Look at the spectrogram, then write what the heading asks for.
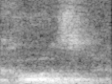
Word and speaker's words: cos: we write cos and this time we actually pronounce it cos so cos Theta is equal to adjacent over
